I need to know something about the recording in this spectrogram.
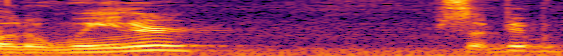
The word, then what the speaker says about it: Wiener: Actually, if you pronounce it in in German, the W takes the V sound. Therefore, it's a vener.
